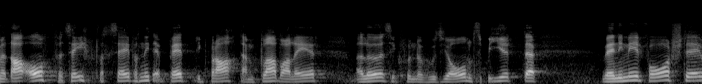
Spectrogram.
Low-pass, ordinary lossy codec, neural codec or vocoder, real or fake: 7.2 kHz; none; codec, 16 kHz, 1 kbps, X-Codec, HuBERT features, trained on LibriSpeech; fake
